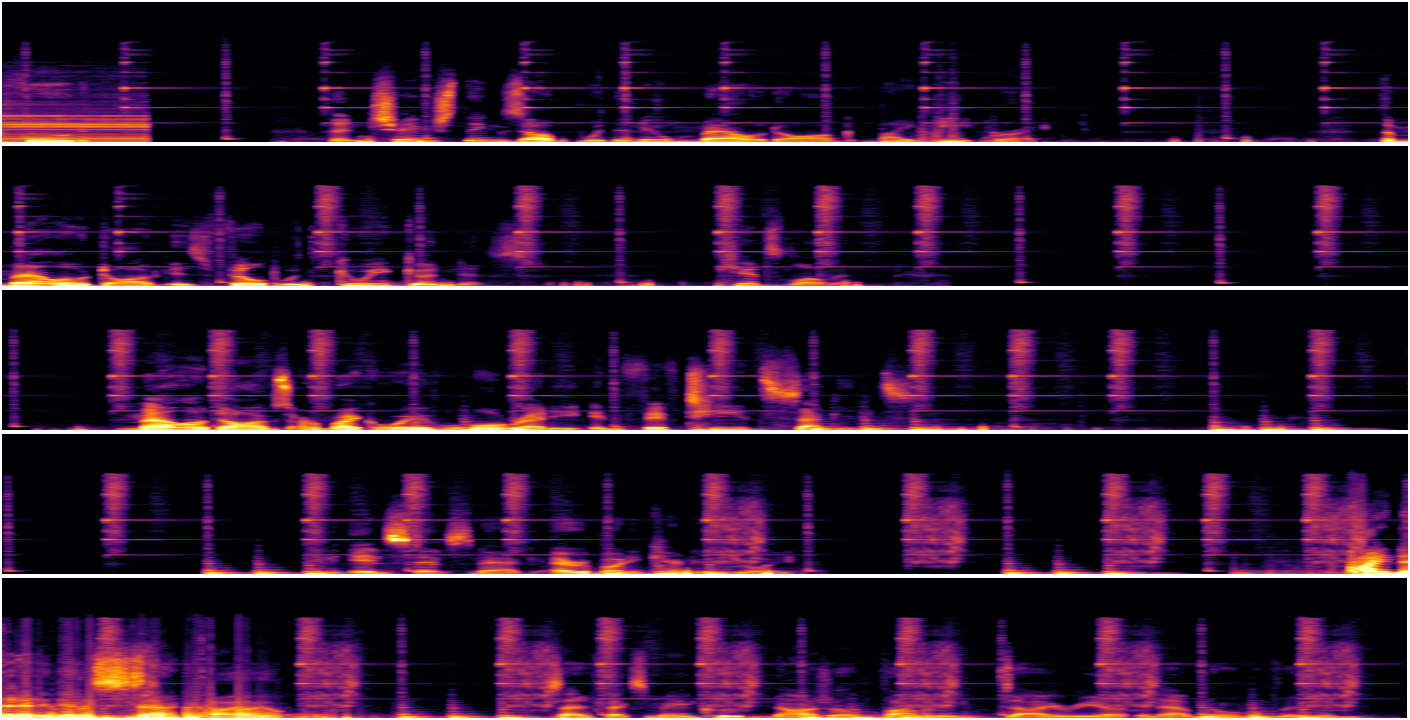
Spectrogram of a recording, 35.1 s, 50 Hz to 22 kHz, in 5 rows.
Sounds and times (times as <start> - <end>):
Speech: 1.7 - 5.3, 6.2 - 9.7, 10.7 - 11.4, 14.7 - 18.7, 22.9 - 25.2, 27.9 - 29.6, 30.9 - 35.0.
